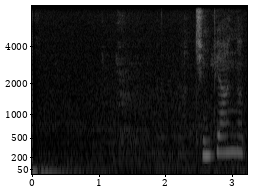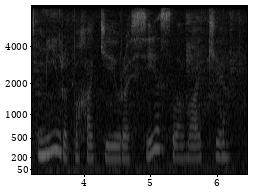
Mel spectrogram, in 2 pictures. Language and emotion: Russian, neutral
